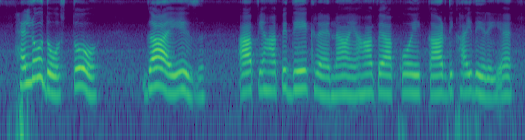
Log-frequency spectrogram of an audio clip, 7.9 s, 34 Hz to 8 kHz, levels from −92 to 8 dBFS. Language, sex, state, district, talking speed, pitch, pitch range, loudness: Hindi, female, Uttar Pradesh, Muzaffarnagar, 145 wpm, 225 Hz, 210-245 Hz, -22 LUFS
